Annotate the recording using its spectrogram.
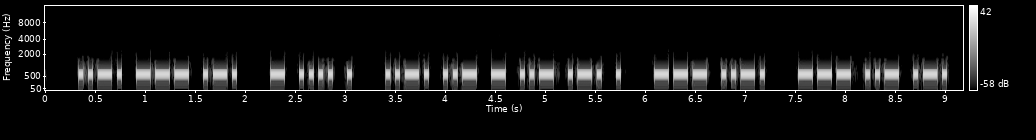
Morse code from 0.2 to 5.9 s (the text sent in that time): FOR THE FUTURE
